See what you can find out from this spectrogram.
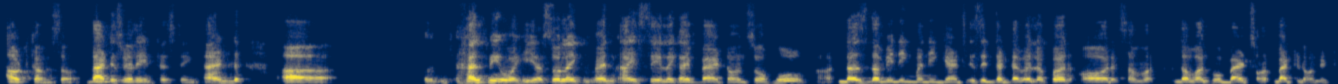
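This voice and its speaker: A man hosting a casual livestream interview, speaking in halting phrases with repeated fillers. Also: mid-range voice, fairly even intonation, a bit bright, low-quality recording. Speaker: host of a developer livestream session.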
